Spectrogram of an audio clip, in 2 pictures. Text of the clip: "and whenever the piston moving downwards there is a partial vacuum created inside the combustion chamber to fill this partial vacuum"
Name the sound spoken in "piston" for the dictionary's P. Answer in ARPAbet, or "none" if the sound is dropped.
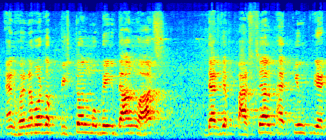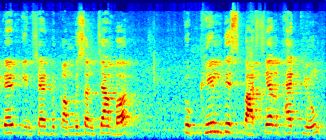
B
